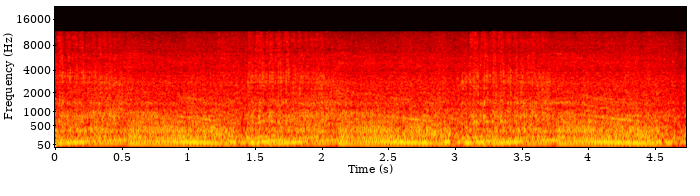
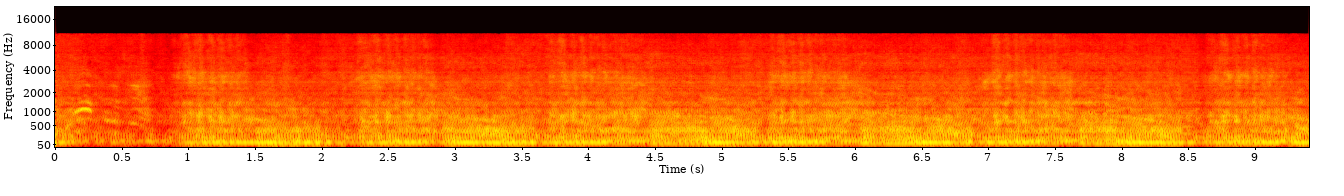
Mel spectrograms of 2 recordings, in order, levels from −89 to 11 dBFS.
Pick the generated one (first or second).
second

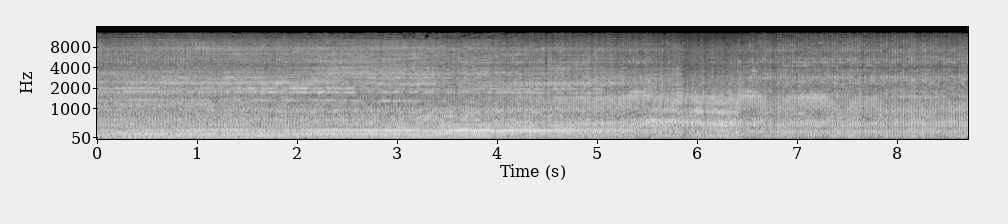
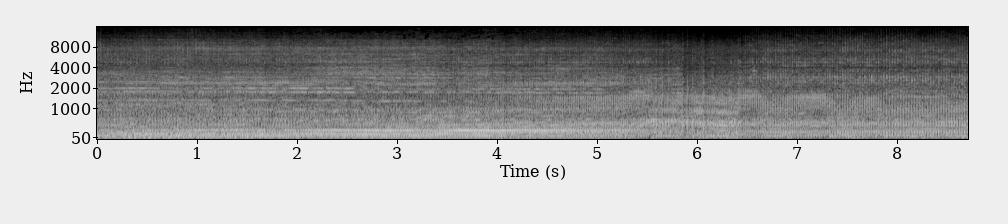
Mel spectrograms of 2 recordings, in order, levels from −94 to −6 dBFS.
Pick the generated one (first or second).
first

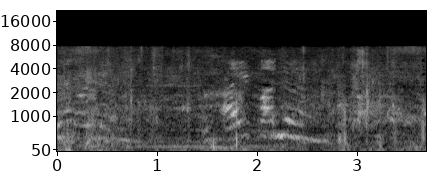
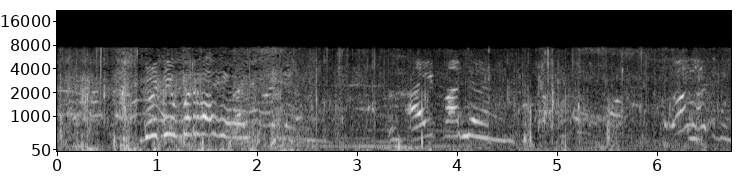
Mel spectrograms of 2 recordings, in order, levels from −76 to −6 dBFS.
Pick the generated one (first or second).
first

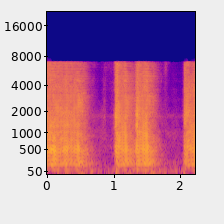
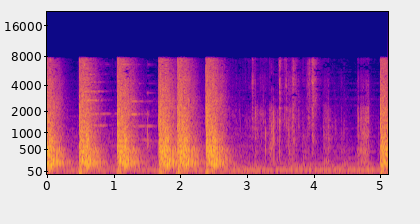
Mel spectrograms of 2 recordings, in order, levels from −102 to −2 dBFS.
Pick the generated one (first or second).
first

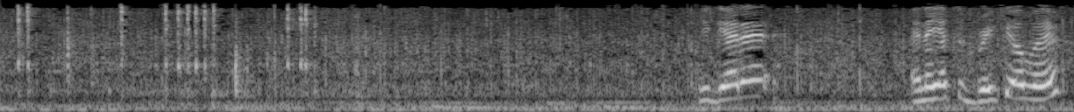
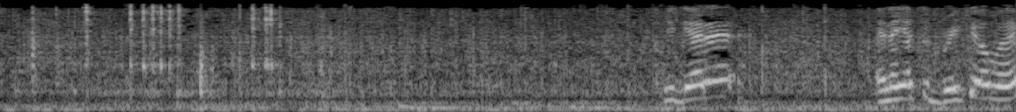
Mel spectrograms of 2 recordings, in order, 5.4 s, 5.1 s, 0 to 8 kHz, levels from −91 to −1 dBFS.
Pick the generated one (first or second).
second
